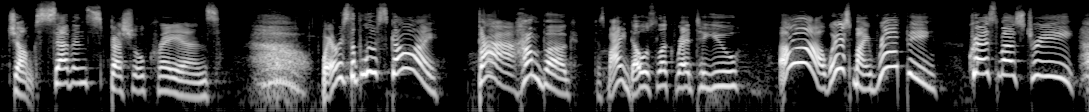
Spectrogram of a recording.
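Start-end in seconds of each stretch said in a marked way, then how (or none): 2.5-3.2 soft surprised gasp; a quick startled intake of breath. Acted. Crayons come alive. 3.2-10.8 high squeaky little crayon voices. Acted. Crayons chattering.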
